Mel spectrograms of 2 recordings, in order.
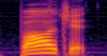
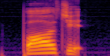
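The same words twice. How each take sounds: The two takes are said the same way.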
